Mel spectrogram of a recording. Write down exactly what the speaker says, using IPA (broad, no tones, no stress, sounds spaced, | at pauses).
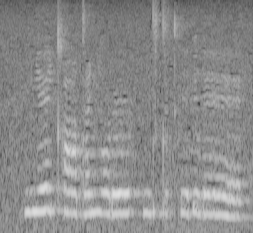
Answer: ɲ ɛː cʰ ɑː d ɑ ɲ ɔː ɾ ə˞ | n d ɪ d ə˞ kʰ ɪː ɗ ɪ l ɾ ɛː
